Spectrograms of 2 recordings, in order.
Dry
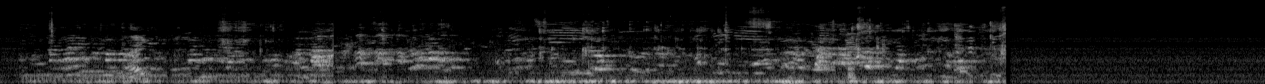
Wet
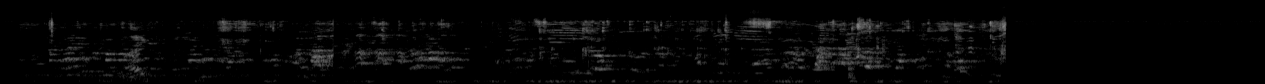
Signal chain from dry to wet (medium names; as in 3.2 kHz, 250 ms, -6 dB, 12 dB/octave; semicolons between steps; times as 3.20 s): band-pass filter 7.3 kHz, Q 6.1; trim +12 dB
